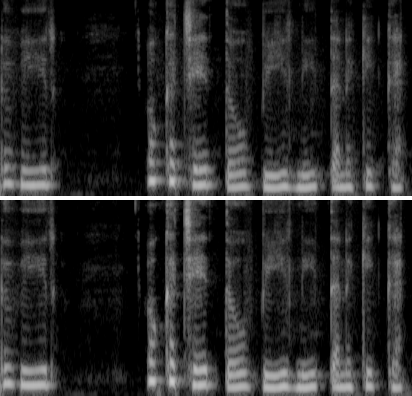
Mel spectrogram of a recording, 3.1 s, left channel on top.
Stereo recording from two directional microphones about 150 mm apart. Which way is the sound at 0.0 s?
25° right (ahead or behind).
